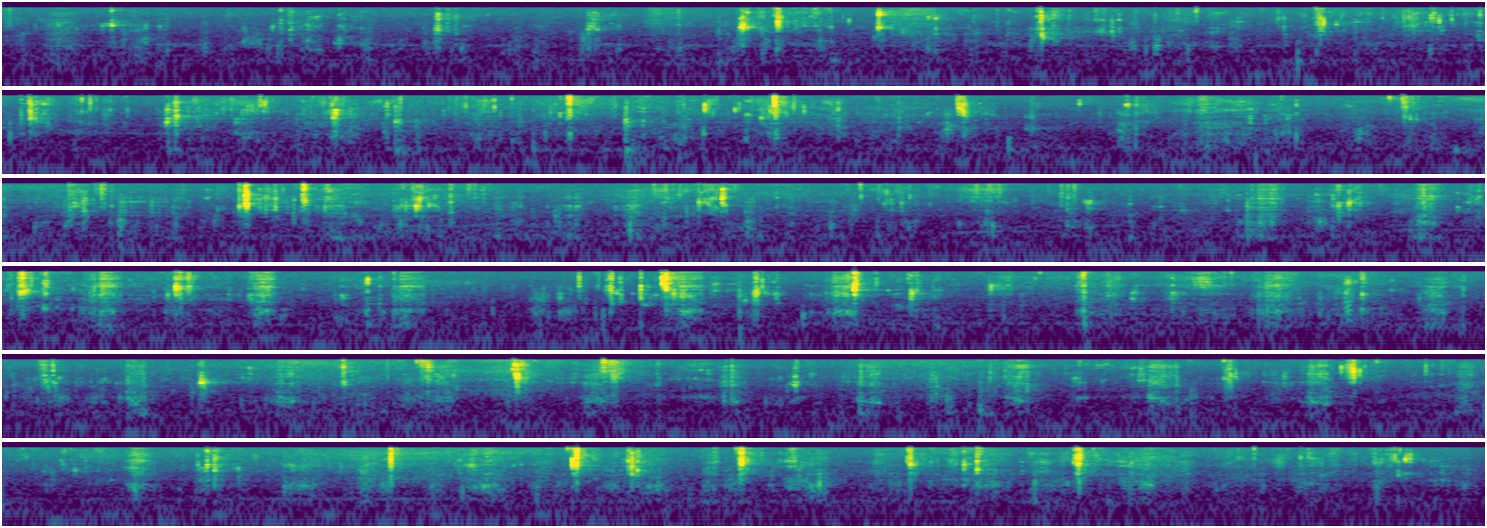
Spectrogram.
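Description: Close-miked chewing and mouth sounds of two people eating rice and curry by hand: many small wet clicks and smacks, with fingers mixing rice on the plates.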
